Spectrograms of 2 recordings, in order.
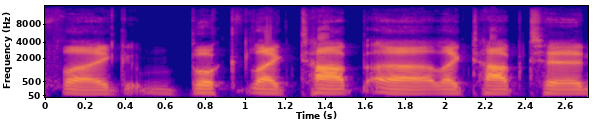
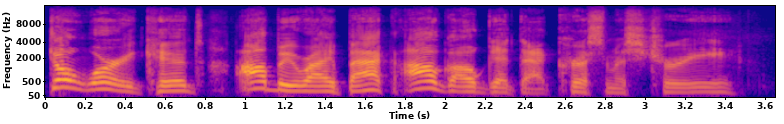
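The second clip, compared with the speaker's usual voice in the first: put-on cartoon mouse voice, higher pitch; 7 semitones higher, 4 dB louder than usual. Voicing the cartoon mouse reassuring his kids: Disney cartoon mouse voice. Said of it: "and he's like".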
